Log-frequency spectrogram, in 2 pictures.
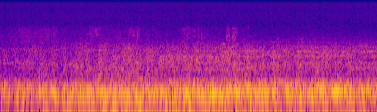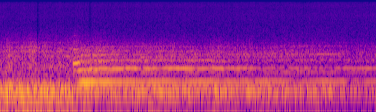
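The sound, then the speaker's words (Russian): A slow suburban train's wheels give a loud, steady low rumble. Midway a sustained horn tone joins and holds to the end while the rumble gradually eases. “Подмерный грохот колес медленно ползущего пригородного поезда я услышал и увидел”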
